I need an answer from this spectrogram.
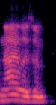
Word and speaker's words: nihilism: In fact, nihil, I know it's spelled nihilism, but it's pronounced nihilism.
